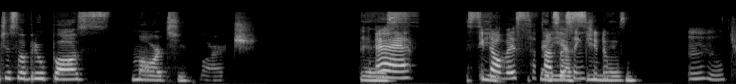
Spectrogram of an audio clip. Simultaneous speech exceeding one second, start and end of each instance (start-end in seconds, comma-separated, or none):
4.8-6.3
